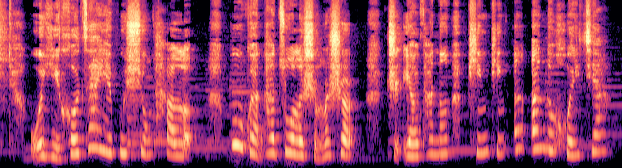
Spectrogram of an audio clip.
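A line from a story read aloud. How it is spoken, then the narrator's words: Crying mother donkey. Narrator (Chinese): 驴妈妈哭着说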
